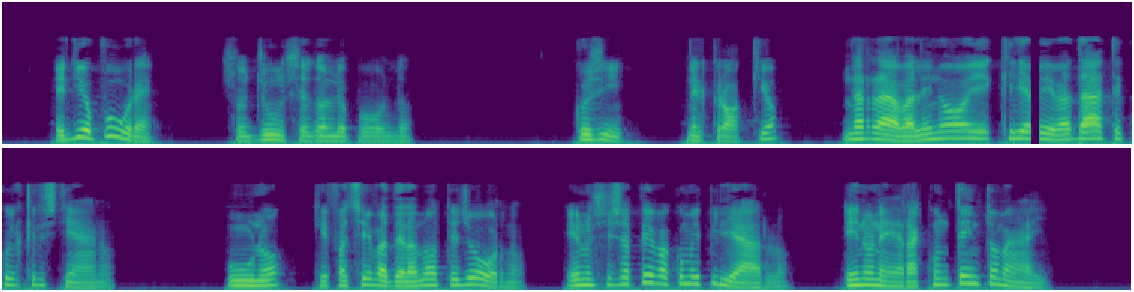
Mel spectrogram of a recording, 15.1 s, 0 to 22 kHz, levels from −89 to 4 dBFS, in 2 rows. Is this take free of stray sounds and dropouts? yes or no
no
